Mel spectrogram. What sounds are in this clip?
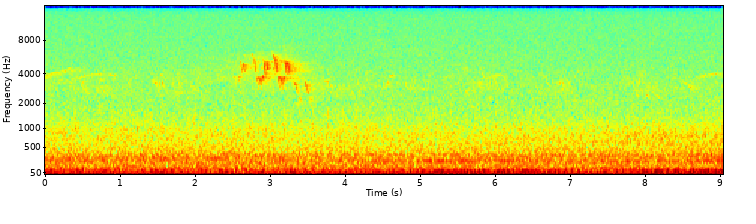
Eastern Wood-Pewee, Red-eyed Vireo, Mourning Warbler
